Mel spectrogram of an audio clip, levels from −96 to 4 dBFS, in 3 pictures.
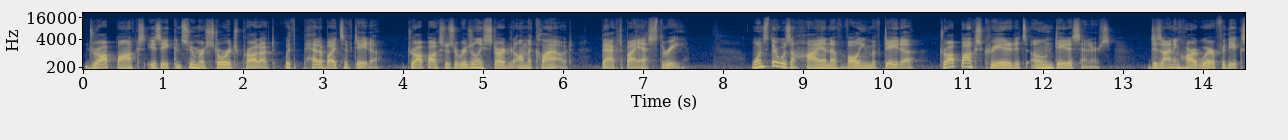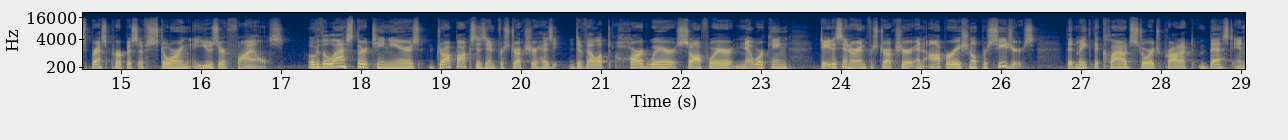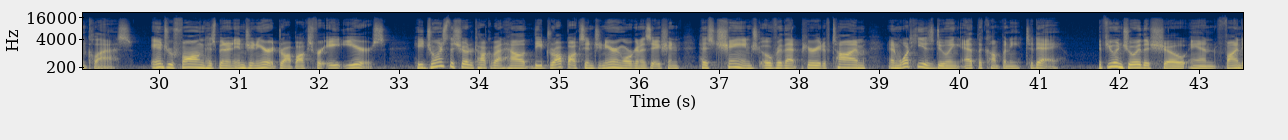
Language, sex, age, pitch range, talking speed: English, male, 20-39, 135-170 Hz, 165 wpm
